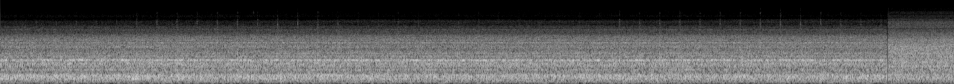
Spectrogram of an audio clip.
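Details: Cheap Chinese diesel night heater from eBay running at full capacity: steady roaring burn with a constant fan whine, even and without sputter or misfire. Normal diesel heater operation at full output.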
